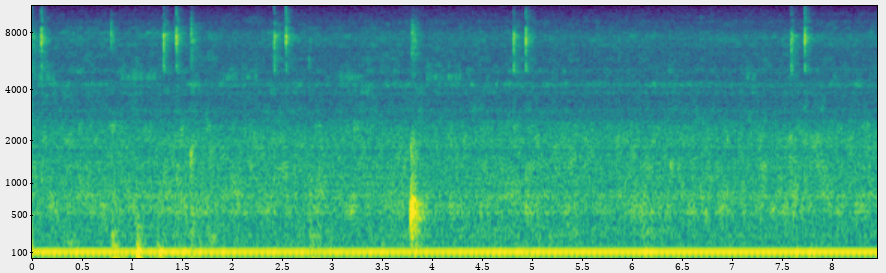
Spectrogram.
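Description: Computer mouse button clicks, short sharp clicks often in quick pairs, scattered through, over a steady low hum. One louder brief knock comes about four seconds in.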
